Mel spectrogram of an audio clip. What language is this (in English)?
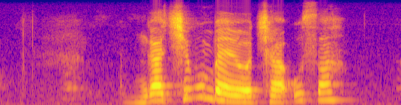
Venda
